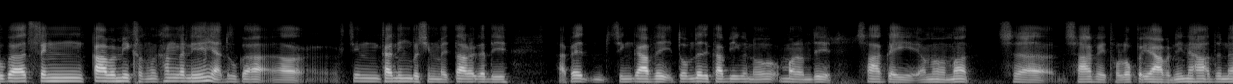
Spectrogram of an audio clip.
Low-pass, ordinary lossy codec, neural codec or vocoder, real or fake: none; none; codec, 16 kHz, 0.7 kbps, FocalCodec; fake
